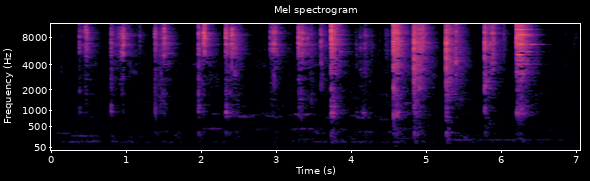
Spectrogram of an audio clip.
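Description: Metal fork and spoon clinking and scraping against a ceramic plate, a quick run of sharp clinks about two a second, some with a short ring.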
